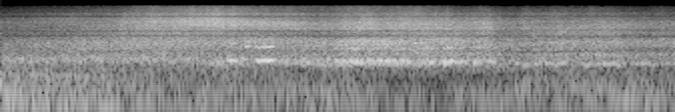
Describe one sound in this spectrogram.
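Tyres squeal as a car brakes hard.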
